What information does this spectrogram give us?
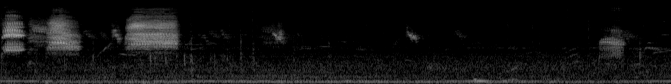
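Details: Young common starlings in a Hamburg allotment garden on 28 May 2012, fed dried buffalo worms by their parents; a few harsh, buzzy begging bursts early on, then sparse fainter calls and a steady low hum.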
